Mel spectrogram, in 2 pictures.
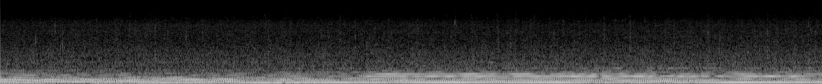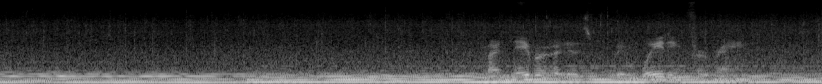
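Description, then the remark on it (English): Steady rain patters onto gravel in a barrio, a continuous texture of small clicks, with a low droning hum running beneath it throughout and a few brief higher chirps near the end. “it is raining in the barrio. You can hear it click clack on the gravel.”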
